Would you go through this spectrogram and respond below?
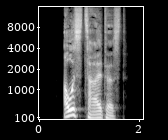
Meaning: inflection of auszahlen: 1. second-person singular dependent preterite 2. second-person singular dependent subjunctive II
- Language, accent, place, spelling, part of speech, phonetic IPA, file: German, Germany, Berlin, auszahltest, verb, [ˈaʊ̯sˌt͡saːltəst], De-auszahltest.ogg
